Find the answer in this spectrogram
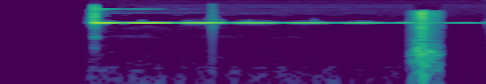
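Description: A single high bell ding, a notification-bell sound effect, strikes about half a second in and rings on with a pulsing, fading tone for about a second and a half.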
